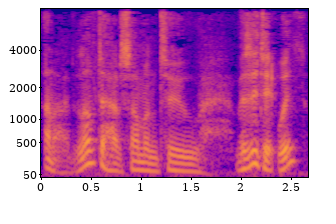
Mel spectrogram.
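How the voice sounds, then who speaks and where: An actor playing a smooth, flattering male vet in a radio drama, soothing and suave in his flirting. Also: lowish voice, normal speed, highs cut off, full character voice. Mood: flirtatious.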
